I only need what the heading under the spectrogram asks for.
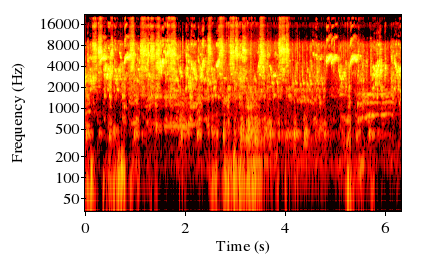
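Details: Budgerigars of a breeding pair chirp and warble in a steady stream of high scratchy notes with squawky accents and some sharper whistled squeaks.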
